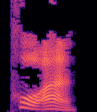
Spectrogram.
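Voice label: "破案", Mandarin Chinese; hsk; chinese-flashcards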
